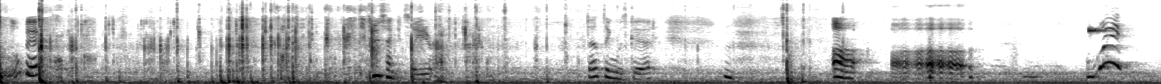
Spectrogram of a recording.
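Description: Small plastic toys tap and clatter on a hard floor.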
